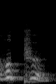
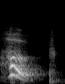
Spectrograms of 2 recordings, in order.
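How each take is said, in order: First: The vowel starts low without force. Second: The vowel starts high with force. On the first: The speaker calls it wrong. "낮게 시작하면" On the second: The speaker calls it right. "벌써 올라가서 힘을 좀 주지"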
